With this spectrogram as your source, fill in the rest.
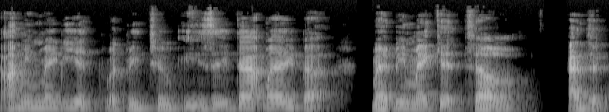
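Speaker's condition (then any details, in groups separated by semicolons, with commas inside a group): Cerebral palsy; viewer asked why talking like that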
